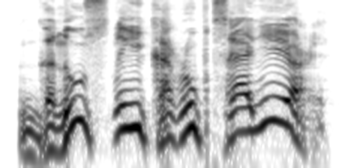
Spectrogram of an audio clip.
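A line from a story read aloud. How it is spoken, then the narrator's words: Roared. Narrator (Russian): взревел портрет дородного красноносого волшебника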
